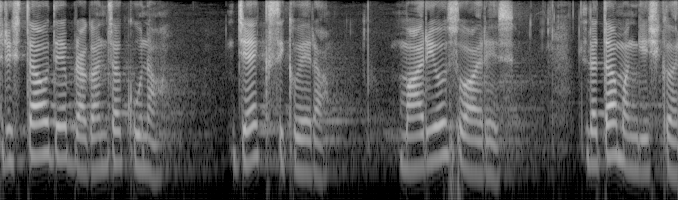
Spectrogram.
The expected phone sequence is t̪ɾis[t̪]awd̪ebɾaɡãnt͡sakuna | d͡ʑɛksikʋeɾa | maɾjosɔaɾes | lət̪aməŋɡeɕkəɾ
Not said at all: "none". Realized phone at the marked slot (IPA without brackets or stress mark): t̪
